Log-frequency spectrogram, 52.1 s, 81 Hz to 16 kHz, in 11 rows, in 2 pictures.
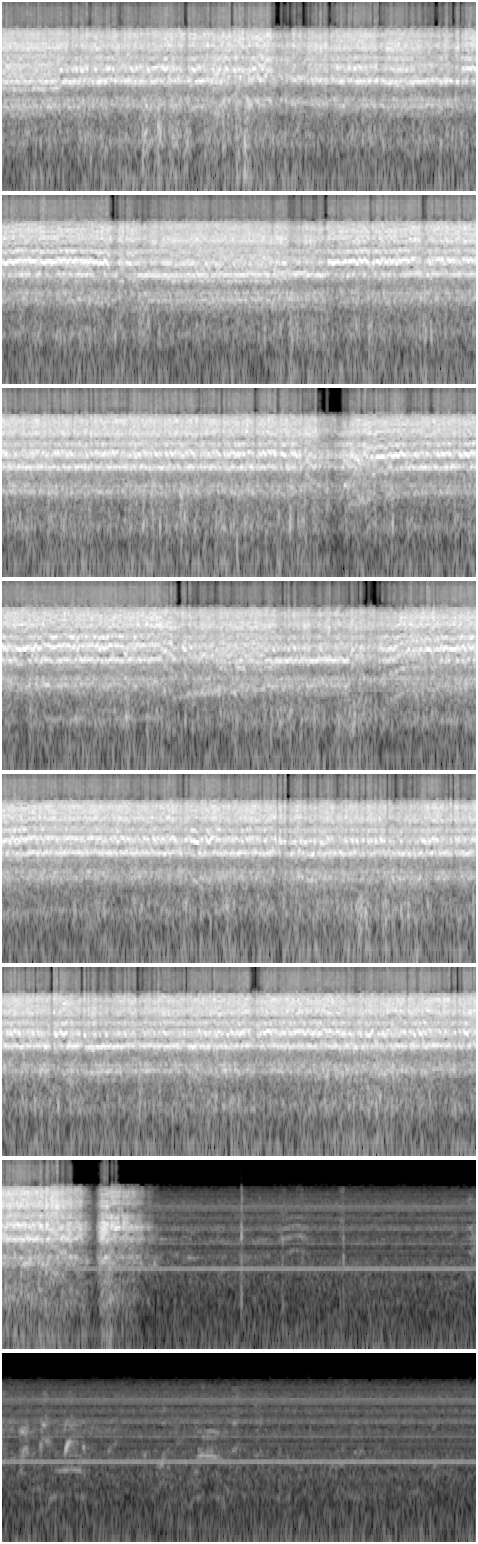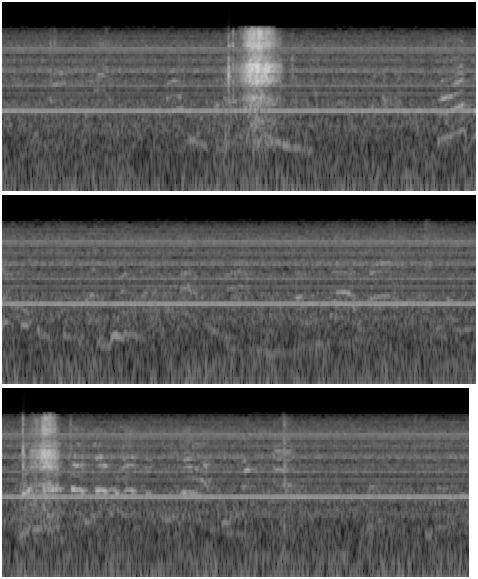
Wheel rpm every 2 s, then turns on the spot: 220, 230, 210, 220, 230, 230, 180, 210, 190, 200, 230, 230, 230, 230, 100, 0, 0, 0, 0, 0, 0, 0, 0, 0, 0, 0.
none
